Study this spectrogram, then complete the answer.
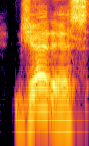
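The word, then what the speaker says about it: Jedis: using the jettus client library jettus and that is how it's pronounced you don't get a lightsaber with this jettus like many of the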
